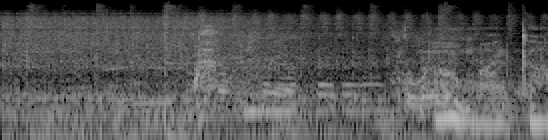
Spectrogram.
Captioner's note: group chatter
